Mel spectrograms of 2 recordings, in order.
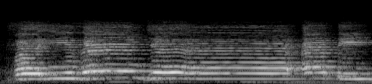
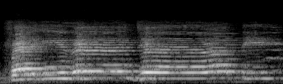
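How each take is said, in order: First: The vowel in 'ja' is held long. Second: The vowel in 'ja' is kept short. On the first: The hamza sound is completed fully. The speaker calls it right. "Ya, lebih panjang" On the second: The hamza sound is left incomplete. The speaker calls it wrong. "Kenapa kalau tidak dipanjangkan menjadi begini?"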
